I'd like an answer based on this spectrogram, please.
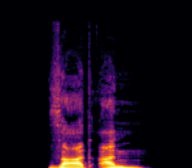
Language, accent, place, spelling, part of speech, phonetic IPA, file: German, Germany, Berlin, saht an, verb, [ˌzaːt ˈan], De-saht an.ogg
- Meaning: second-person plural preterite of ansehen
